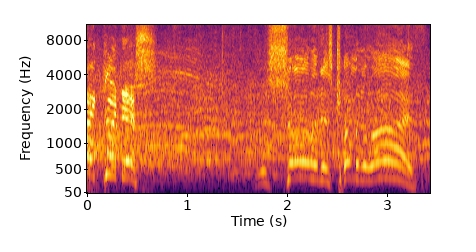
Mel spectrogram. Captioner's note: cheers & applause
